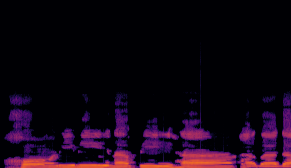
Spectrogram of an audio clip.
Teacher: huruf kho ini keluar dari tenggorokan bagian atas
